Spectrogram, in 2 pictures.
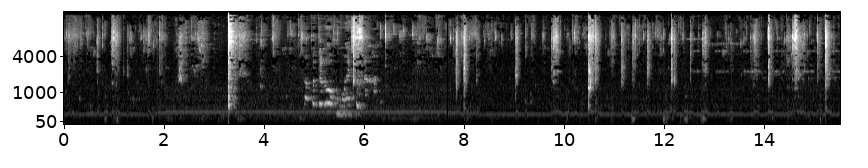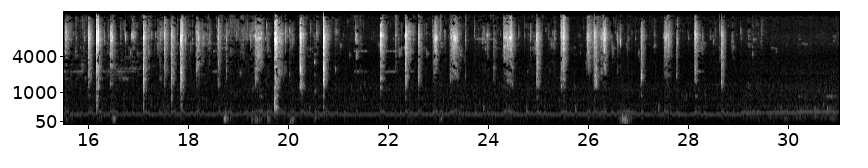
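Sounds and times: faint steady hum: 0.0 - 31.0
metal spoon scraping steel pan: 24.3 - 28.3.

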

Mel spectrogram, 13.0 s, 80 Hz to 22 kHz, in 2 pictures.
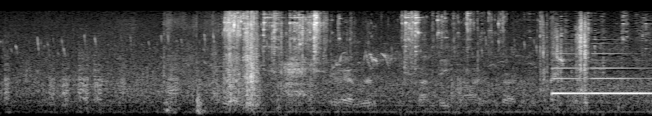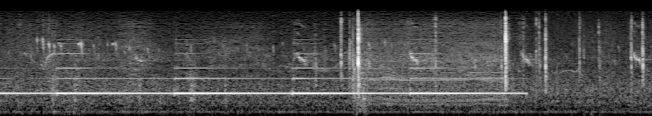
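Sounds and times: car warning buzzer: 5.4 - 12.0
sharp clicks: 9.9 - 13.0.

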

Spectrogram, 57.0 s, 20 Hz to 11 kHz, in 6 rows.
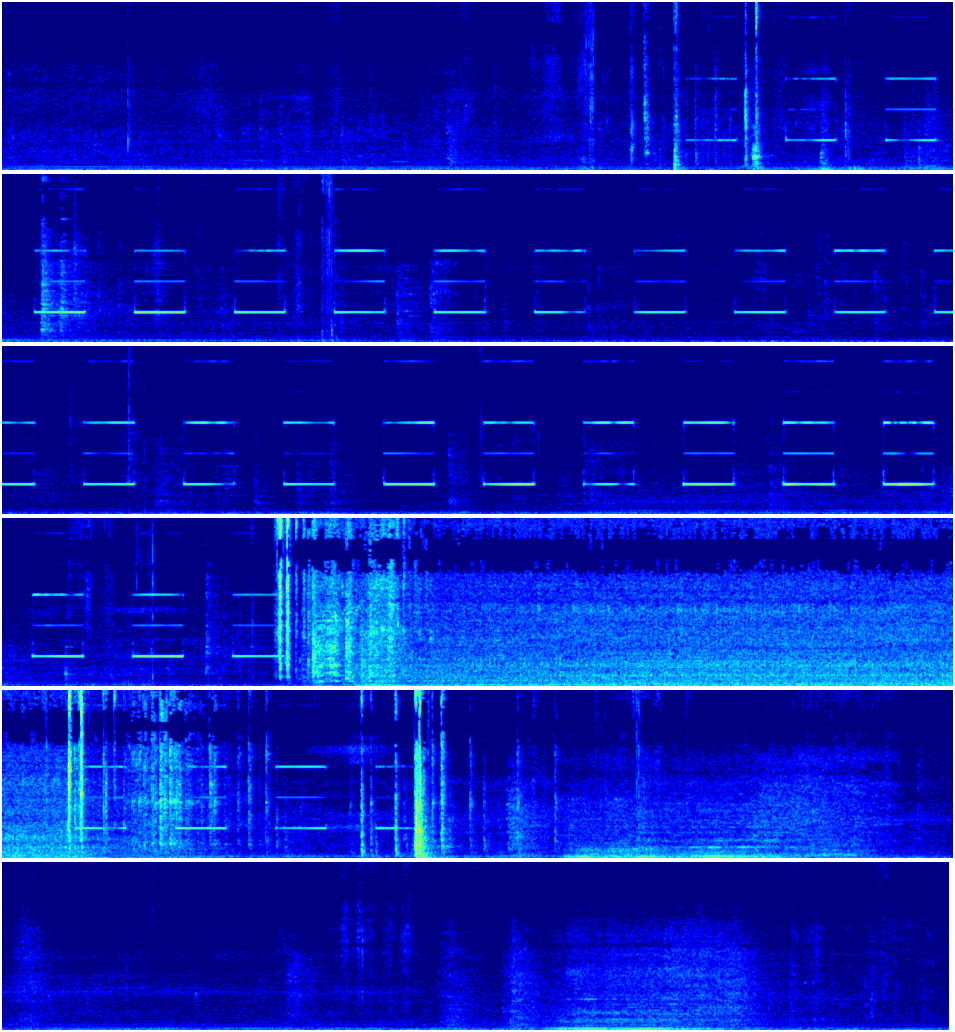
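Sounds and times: low steady rumble: 0.0 - 57.0
electronic warning beeps: 6.8 - 32.0, 38.7 - 42.4.

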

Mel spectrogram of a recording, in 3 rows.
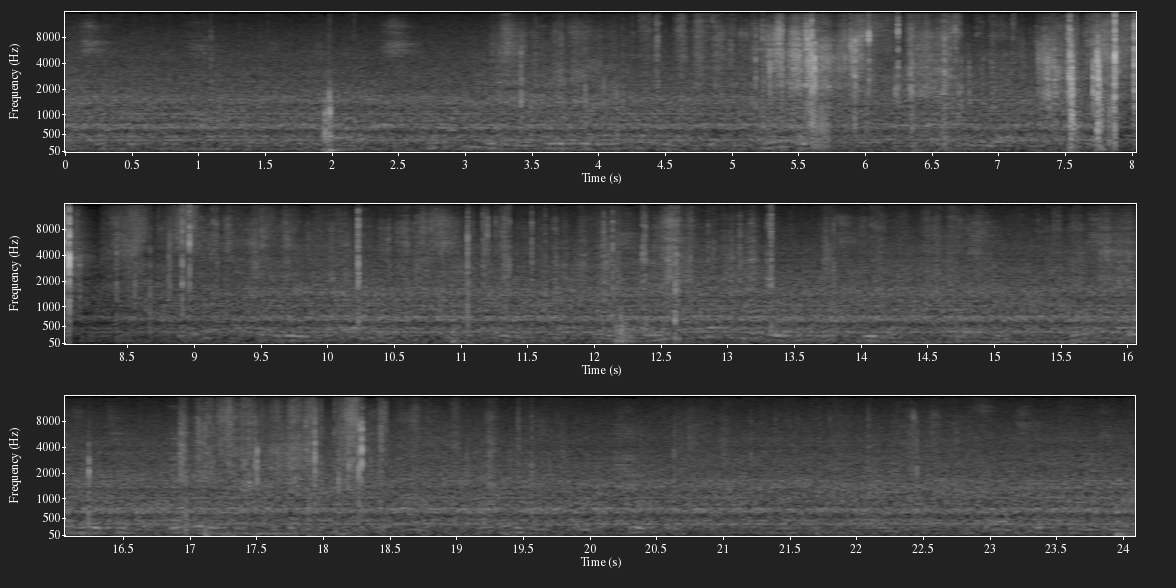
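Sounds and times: paper pages crinkling and rustling: 3.2 - 19.7.

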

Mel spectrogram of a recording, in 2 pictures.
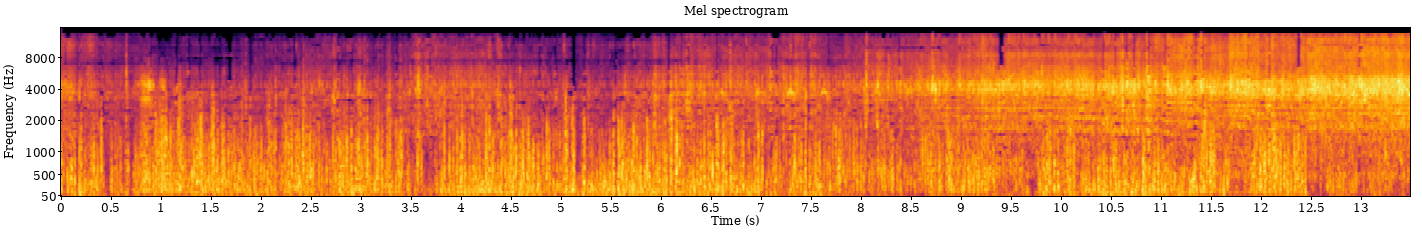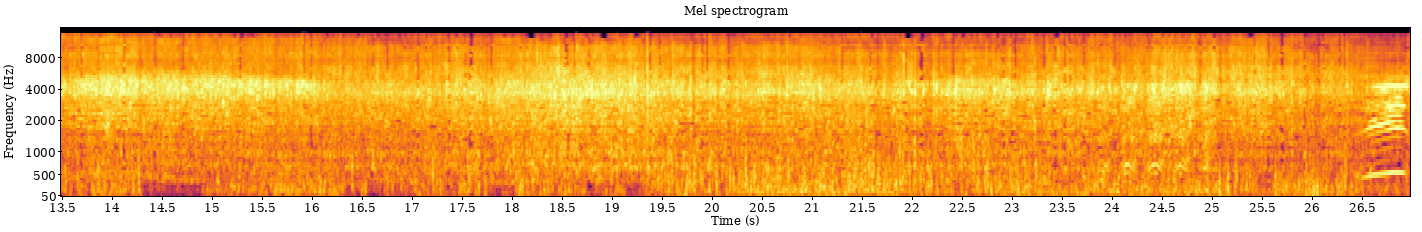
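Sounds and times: wind on microphone: 0.0 - 26.9.

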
